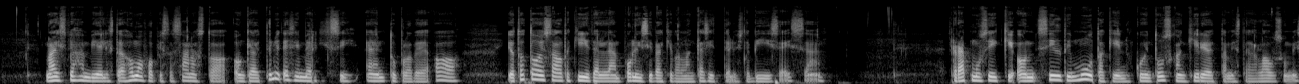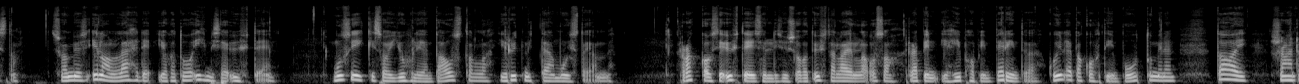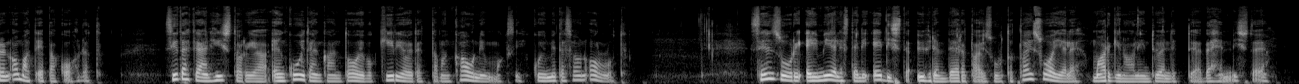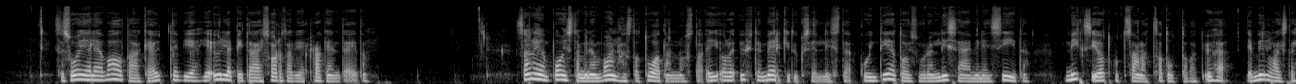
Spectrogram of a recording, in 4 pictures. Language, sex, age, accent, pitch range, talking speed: Finnish, female, 30-49, native, 145-195 Hz, 120 wpm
